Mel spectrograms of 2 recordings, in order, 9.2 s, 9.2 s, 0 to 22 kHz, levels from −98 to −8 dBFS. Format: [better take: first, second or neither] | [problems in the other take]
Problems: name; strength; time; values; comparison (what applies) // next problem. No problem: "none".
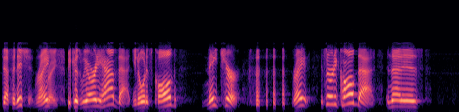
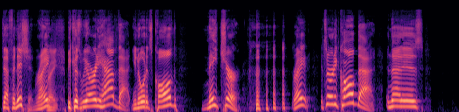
second | phone-call audio; nothing above 3.5 kHz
